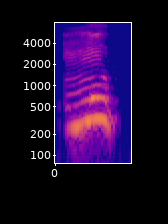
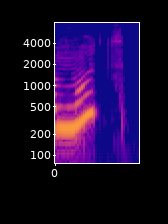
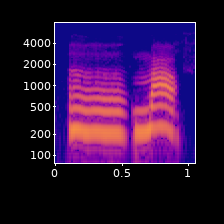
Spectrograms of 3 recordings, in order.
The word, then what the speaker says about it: mouth: Non, c'est pas mouth, c'est bien, hein, c'est correct le mot, mais il faut juste le prononcer. Mouth. Le TH, c'est mouth. On met la langue entre les Mouth. dents. Voilà, mouth.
